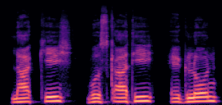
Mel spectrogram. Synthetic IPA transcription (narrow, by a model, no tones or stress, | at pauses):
laːkʰːiːʃ | bɔskʼaːt̪iː | ɛɡloːn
